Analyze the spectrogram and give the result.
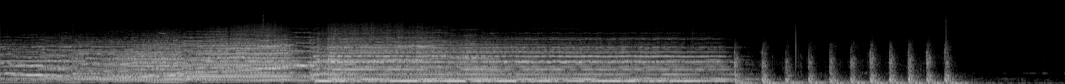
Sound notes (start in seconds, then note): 0.0 dramatic music; 4.4 knocking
